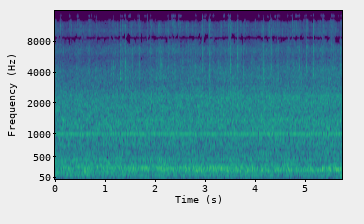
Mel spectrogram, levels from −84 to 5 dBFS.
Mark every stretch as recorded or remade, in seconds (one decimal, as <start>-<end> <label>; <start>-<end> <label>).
0.0-5.8 recorded

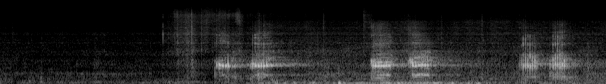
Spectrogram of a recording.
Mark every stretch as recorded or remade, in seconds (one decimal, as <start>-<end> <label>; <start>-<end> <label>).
0.0-6.1 remade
